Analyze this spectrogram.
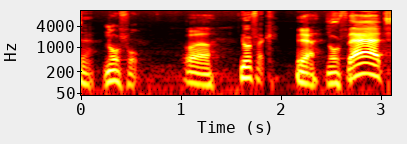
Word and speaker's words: Norfolk: cow cutters this year nor folk state well the locals don't really pronounce the l yeah it's a norfolk well norfolk yeah norfolk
